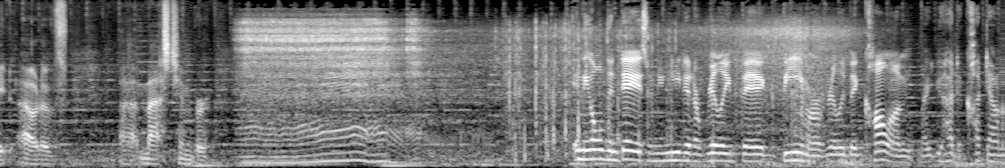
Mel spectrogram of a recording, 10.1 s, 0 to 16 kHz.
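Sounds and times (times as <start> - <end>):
background music: 0.0 - 10.0
chainsaw engine revving: 2.4 - 4.8.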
